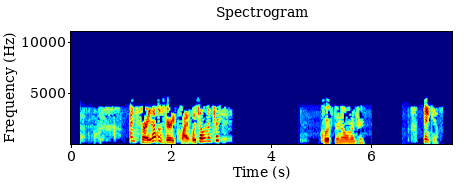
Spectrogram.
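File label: Sheriff Dispatch, scanner audio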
